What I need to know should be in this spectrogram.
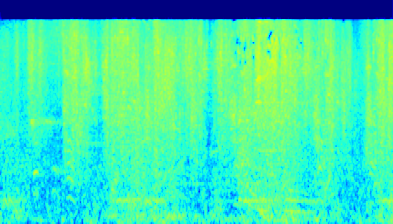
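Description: Video game spells whoosh and crackle during a fight.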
